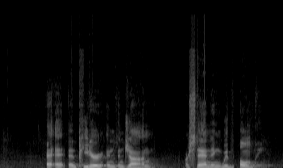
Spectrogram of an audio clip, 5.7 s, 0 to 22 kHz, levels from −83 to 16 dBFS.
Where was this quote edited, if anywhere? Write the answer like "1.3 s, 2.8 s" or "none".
1.3 s, 2.3 s, 4.7 s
